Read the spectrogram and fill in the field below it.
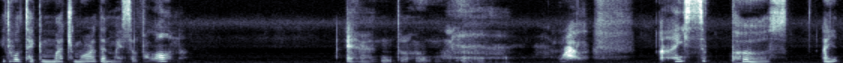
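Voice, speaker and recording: Italian lady doing a snooty werewolf girl, breathy whisper, real slow, stammers when flustered. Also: mid-range voice, steady tone, a bit bright, full character voice. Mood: haughty, wary. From Italy. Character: proud wary young werewolf girl, tsundere. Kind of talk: whispered ASMR roleplay.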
